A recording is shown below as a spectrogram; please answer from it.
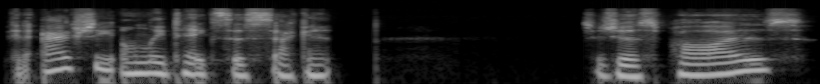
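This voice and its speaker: Woman, meditation guide, very slow pace, soft-edged mellow tone, gentle pauses, calm and soothing. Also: on the low side, vocal fry, dry recording, clean studio sound.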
